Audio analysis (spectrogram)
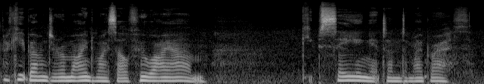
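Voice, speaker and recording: A woman's voice: deep voice, fairly even intonation, moderate pace, warm tone, natural voice. An actress playing an unsettled woman of science in an audio drama, murmuring breathily and mocking herself. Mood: unsettled, self-mocking. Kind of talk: audio drama inner monologue. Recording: faint noise and ambience.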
